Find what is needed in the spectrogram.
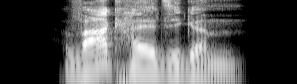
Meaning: strong dative masculine/neuter singular of waghalsig
- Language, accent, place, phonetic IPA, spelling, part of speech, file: German, Germany, Berlin, [ˈvaːkˌhalzɪɡəm], waghalsigem, adjective, De-waghalsigem.ogg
